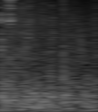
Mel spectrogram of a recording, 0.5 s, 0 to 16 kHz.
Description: Gear Rustle Redone
tac_gear_36.ogg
